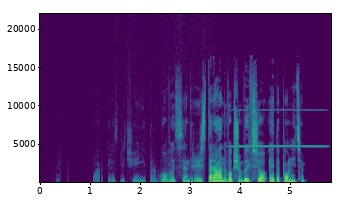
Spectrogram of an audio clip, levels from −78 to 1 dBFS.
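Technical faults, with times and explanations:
0.00–3.50 s, truncation distortion on a fade: The speech fades in from near the start and reaches full level at 3.50 s. The quiet part of that fade-in sounds gritty and grainy, and it is at its worst from 0.00 to 2.61 s. The fade was computed with too few bits and no dither, so the waveform collapses into coarse square steps. The roughness points to about 9 bits.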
